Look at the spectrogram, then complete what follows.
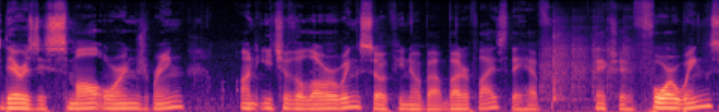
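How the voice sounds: A natural reading voice. Its pitch variation is ordinary.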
